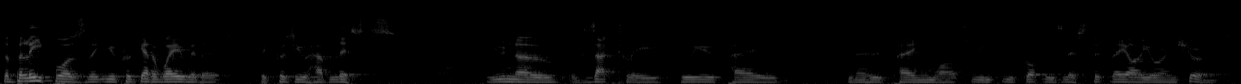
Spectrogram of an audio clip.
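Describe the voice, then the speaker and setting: A man's voice: fairly low pitch, steady tone, measured pace, slight background noise. A man moderating an interview, asking probing questions with restarts.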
